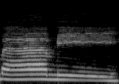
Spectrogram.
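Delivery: put-on creepy, weird, high, drawn-out plant-baby voice. Retelling a Batman scene where babies in plants call out; creepy plant-baby voice. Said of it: "weird fucked up like babies in these plants going".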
